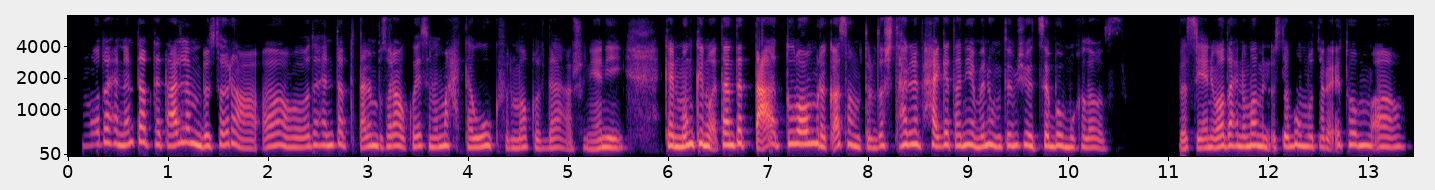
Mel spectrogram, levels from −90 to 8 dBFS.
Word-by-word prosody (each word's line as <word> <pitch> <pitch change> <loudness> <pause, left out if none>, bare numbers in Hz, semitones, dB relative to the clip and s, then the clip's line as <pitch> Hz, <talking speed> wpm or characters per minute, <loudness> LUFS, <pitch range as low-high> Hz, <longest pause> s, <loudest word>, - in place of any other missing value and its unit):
واضح 260 +5 -5
إن 245 -3 +1
أنت 300 +5 -1
بتتعلم 250 0 +1
بسرعة 225 -4 -2
آه، 230 +5 -2
هو 200 -2 -2
واضح 220 +4 -3
إن - - -4
أنت 240 +2 0
بتتعلم 220 -1 -2
بسرعة 220 +2 -1
وكويس 215 +3 -5
إن 205 - -1
هُم 210 +3 +1
احتووك 215 -1 -1
في - - -16
الموقف 185 0 -5
ده، 185 +2 -6
عشان 185 -1 -12
يعني 185 +3 -1 0.4
كان 225 -2 +4
ممكن 255 +4 +6
وقتها 240 +3 +2
أنت 245 +2 +4
تتعقد 270 -2 +3
طول 270 0 +2
عمرك 265 -4 +3
أصلًا 255 -3 +1
ما 210 - 0
ترضاش 205 +5 -4
تتعلم 255 +1 +2
حاجة 245 0 +1
تانية 235 +1 +2
بينهم 225 +3 +3
وتمشي 235 +3 -1
وتسبهم 225 -1 +1
وخلاص، 195 -4 -7 0.6
بس 175 +3 -4
يعني 190 +1 -1
واضح 225 +3 +2
إن 225 - +1
هُم 230 +2 +3
من 210 -3 +1
أسلوبهم 220 +4 0
وطريقتهم 235 +4 -2
آه. 210 -1 -3
225 Hz, 210 wpm, -23 LUFS, 200-245 Hz, 0.6 s, ممكن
